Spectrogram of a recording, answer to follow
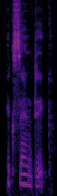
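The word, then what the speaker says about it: eccentric: यहाँ पे देखिए, यहाँ पे 3 बार सी है, इस सी का प्रोनाउंसिएशन होगा क, इसका स, इसका क, एक्सेंट्रिक, ठीक है।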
